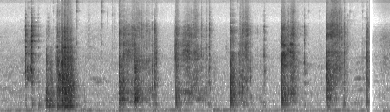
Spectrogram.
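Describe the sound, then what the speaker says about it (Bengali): Metal spatula scrapes cooked kheer from the sides of a wok in repeated short, rasping strokes at a close, moderate level, with pauses between each scrape. "আর কড়াইয়ের চারপাশে যেগুলো লেগে আছে সেগুলো একদম চেঁচে নিয়ে নেব।"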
